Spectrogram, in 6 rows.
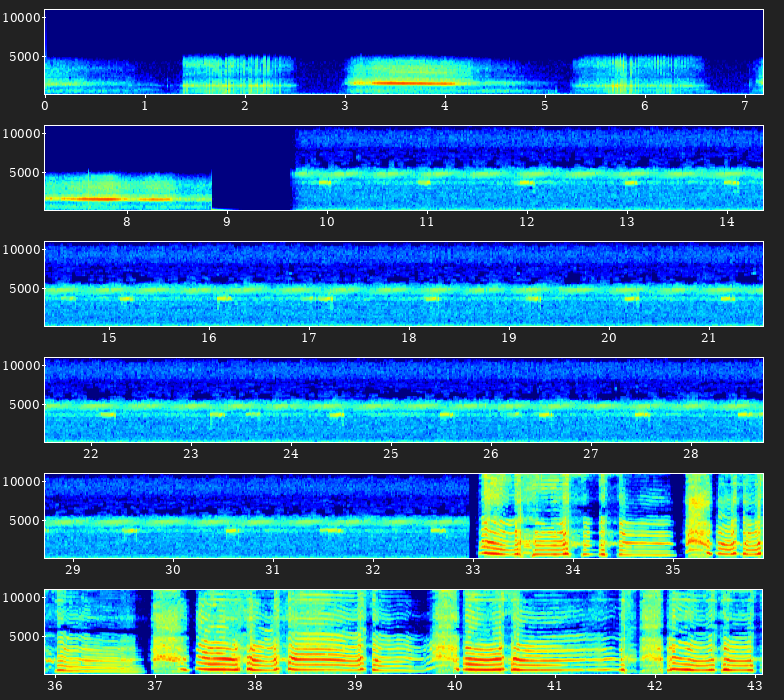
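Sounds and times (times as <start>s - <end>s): crickets chirping: 9.7s - 43.0s.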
